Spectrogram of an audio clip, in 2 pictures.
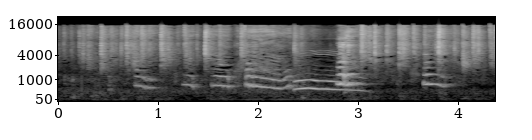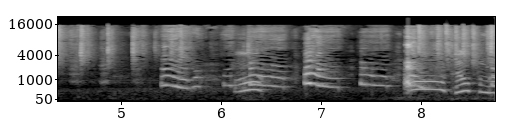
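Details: Leo, a four-year-old Pomeranian kept at home and described as always hungry, whimpers indoors in a series of high, tonal whines that slide downward, coming in bursts separated by short pauses, with faint clicks between them.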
